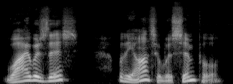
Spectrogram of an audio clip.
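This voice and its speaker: An actor playing a wry guidebook narrator in a radio comedy, measured and deadpan in his storytelling. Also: fairly high pitch, no echo, heavily acted.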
